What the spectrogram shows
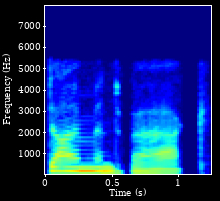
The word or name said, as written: diamondback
